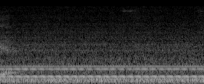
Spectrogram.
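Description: A steady, unchanging droning hum with a few constant pitched tones: the room's background machine noise during a pause in speech.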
